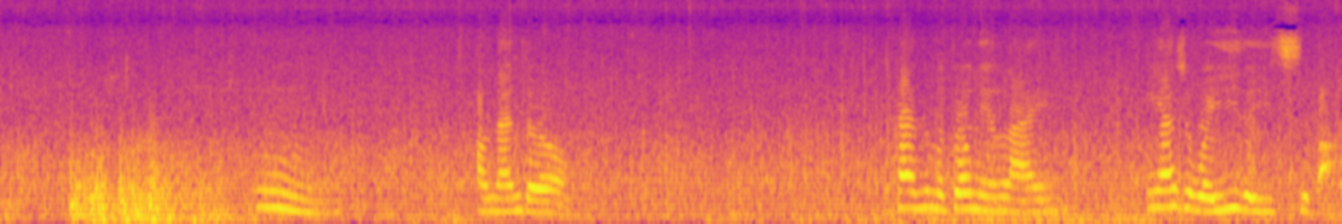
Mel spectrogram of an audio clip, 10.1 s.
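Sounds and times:
heavy rain: 0:00.0 - 0:10.0
thunder: 0:00.0 - 0:10.0
speech: 0:03.6 - 0:04.4, 0:06.8 - 0:08.0, 0:08.6 - 0:10.0.

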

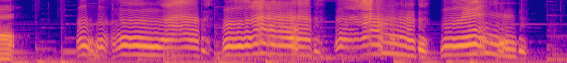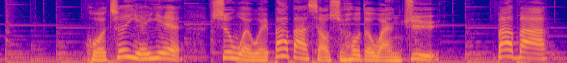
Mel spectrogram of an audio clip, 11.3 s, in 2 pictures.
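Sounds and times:
speech: 0:00.1 - 0:01.2, 0:06.6 - 0:11.3
baby crying: 0:00.8 - 0:05.4.

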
